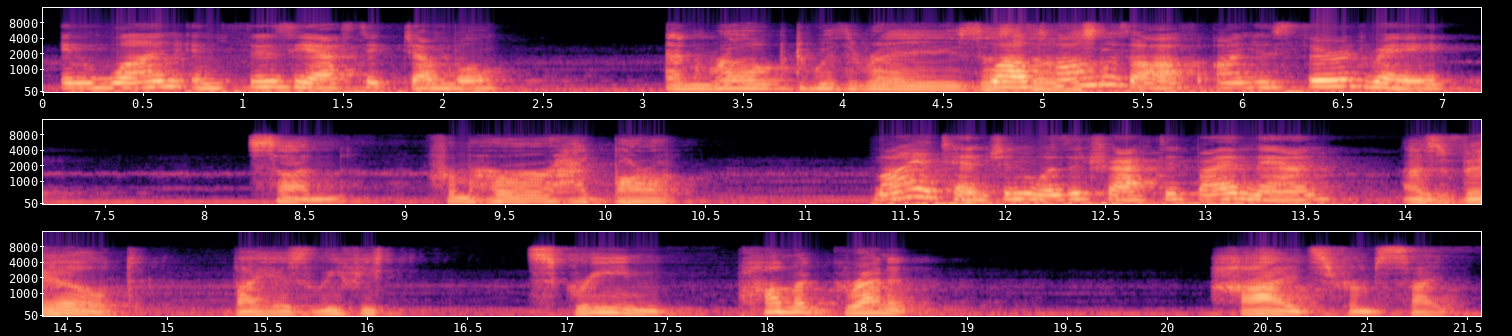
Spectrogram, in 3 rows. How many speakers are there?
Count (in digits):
2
